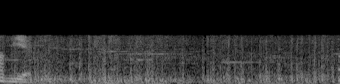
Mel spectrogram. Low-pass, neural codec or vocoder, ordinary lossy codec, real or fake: 7.2 kHz; none; AAC, 16 kbps; real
